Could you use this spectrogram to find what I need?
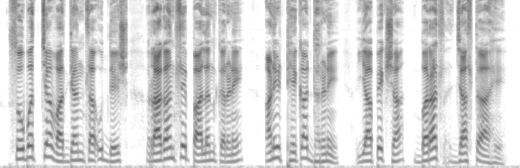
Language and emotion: Marathi, neutral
